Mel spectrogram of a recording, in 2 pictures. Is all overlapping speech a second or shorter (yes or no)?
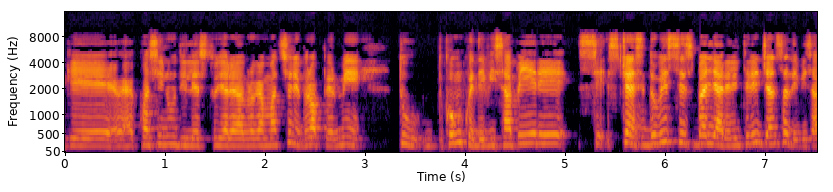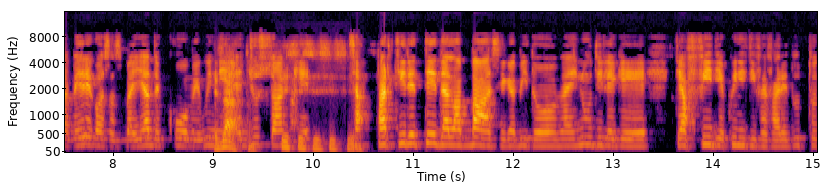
no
